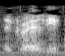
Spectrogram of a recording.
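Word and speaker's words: Grande: You recorded at Detroit's famed, is it pronounced the Grandy Ballroom or Grand Ballroom? And the Grandy Ballroom.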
